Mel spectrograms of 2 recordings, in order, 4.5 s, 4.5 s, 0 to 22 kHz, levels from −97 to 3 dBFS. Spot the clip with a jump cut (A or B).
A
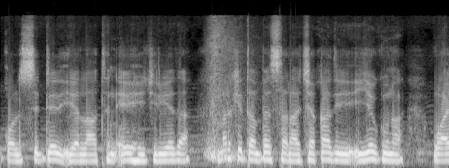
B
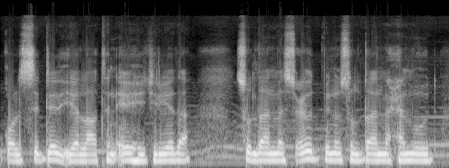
A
